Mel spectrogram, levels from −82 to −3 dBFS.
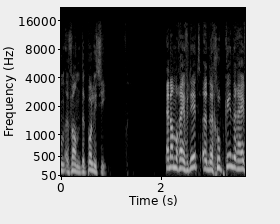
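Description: Speech clip with no audible technical faults.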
